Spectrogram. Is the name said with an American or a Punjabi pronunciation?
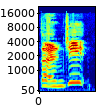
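Punjabi. The name is said with a Punjabi pronunciation. The speaker calls it right. "for you Indian listeners, you may be thinking, isn't it"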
